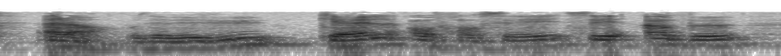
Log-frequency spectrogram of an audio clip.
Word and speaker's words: quel: pluriel il faut utiliser quel Q u e l l e s donc à chaque fois la prononciation est la même quel masculin singulier quel féminin singulier quel masculin pluriel et quel féminin pluriel la première quel âge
